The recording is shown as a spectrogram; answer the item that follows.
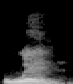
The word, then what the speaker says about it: when: In these three words, the W is silent, but here it is pronounced, and the H is silent.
